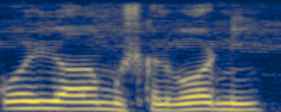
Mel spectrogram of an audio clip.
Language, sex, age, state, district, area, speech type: Dogri, male, 18-30, Jammu and Kashmir, Reasi, rural, spontaneous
